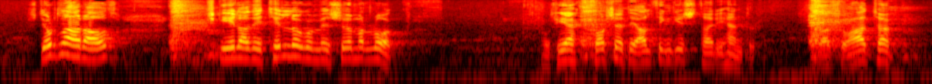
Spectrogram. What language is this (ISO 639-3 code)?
isl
